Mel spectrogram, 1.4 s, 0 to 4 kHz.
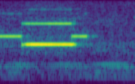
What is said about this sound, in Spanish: Oprima la letra A. Durante 5 segundos se va a escuchar la alarma. En cuanto suene, ingrese la clave que acabamos de dar de alta más el número 1.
